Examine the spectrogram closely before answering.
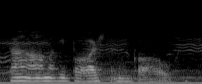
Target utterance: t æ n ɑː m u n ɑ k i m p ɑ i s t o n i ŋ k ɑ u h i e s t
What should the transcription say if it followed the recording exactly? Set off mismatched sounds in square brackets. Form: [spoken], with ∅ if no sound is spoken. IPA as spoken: t æ n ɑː m u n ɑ k i m p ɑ i s t o n i ŋ k ɑ u h i e s t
